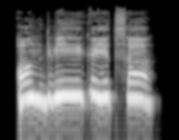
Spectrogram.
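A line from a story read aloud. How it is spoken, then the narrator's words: Shouting. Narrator (Russian): закричал он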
